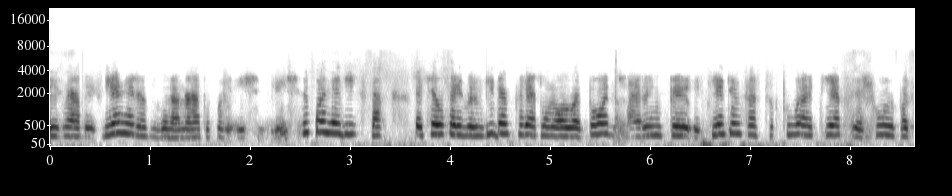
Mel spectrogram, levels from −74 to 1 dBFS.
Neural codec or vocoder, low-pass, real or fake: codec, 16 kHz, 1 kbps, FreqCodec, smaller model; 7.2 kHz; fake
